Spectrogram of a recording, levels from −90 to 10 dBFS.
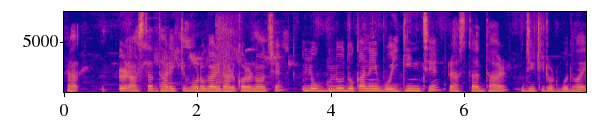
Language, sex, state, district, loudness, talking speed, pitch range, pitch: Bengali, female, West Bengal, Purulia, -24 LUFS, 145 wpm, 195-220 Hz, 205 Hz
